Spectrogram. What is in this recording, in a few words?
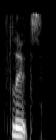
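"flutes", British English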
